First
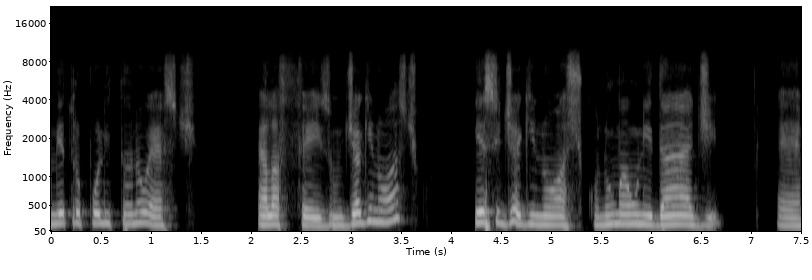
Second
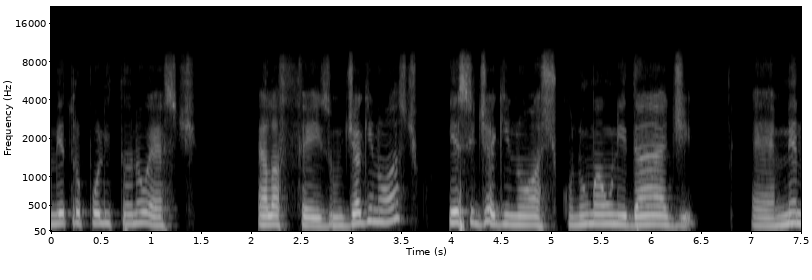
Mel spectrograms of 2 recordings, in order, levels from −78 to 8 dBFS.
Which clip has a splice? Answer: second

